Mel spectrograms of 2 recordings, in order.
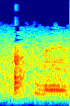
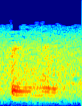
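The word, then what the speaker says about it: padme: Chứ không khi, tại vì tiếng Pháp Nê đó, tức là hoa sen đó, thì tiếng Nhật Bản nó đọc là Tê Nê. Ôm Mani Tê Nê Hùng. Tiếng Pháp nó là trong khi là Ôm Mani Pháp Nê Hùng. Tiếng Nhật Bản nó cũng bị chạy chút xíu.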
